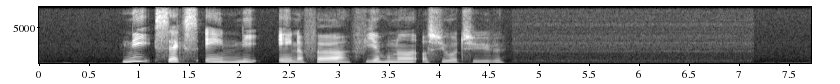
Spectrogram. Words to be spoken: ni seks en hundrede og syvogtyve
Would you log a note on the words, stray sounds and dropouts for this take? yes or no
yes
